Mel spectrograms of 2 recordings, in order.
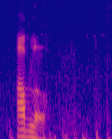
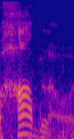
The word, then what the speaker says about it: hablo: f first lesson it's ablo that's what I saido Noto there's no there's no h you don't pronounce the h what do you mean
